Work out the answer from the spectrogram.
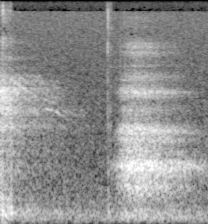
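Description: A deep inhale through the nose while smelling a freshly picked bluebell. Quiet at first, then a soft, breathy hiss swells and is held for about a second, alone with no voices.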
